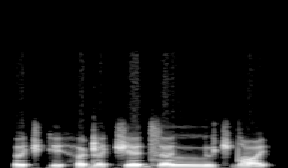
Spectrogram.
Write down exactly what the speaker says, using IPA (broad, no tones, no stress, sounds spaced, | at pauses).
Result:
ɜ t͡ʃ k e h ɐ ɖ ɜ t͡ʃ ɛ d͡z ɜ lː ɯ t͡ʃ dˤ e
